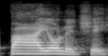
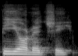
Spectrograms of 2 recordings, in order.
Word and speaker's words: biology: imitate all the time also the pronunciation of biology because a lot of people say biology but it's biology biology physics chemistry foreign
